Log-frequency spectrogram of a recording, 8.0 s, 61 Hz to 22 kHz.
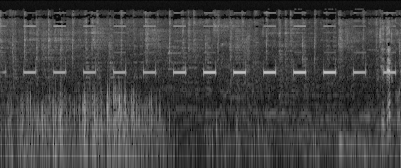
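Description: Mazda 3's interior warning chime beeping steadily, about two short high beeps a second, with the driver's door standing open. Rustling from handling sounds under the beeps in the first half.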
